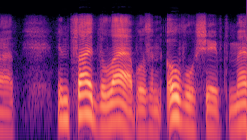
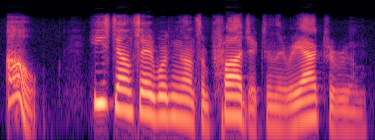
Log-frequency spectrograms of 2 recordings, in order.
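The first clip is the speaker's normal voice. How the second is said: bright, higher, cheerful report; pleasant; 5 semitones higher, 5 dB louder than usual. Acted. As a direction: sound blissfully unbothered. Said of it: "Doc said pleasantly".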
